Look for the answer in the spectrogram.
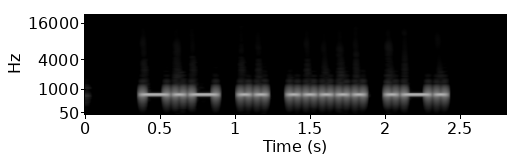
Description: Morse code, heard as a keyed tone, about 22 wpm, 700 Hz. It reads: KI5R
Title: USA Callsign DE Callsign - 4 Characters - 22wpm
